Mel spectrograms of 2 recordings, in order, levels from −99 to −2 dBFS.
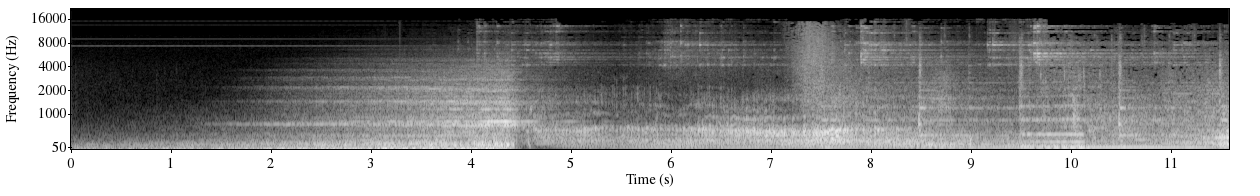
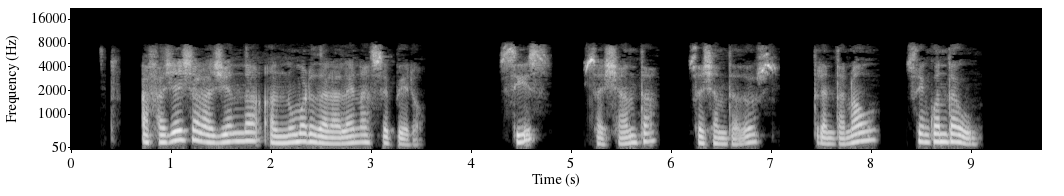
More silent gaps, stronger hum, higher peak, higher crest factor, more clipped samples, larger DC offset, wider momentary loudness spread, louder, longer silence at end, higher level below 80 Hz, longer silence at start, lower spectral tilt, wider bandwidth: second, none vs 0.50-0.70 s, 3.55-4.29 s, 4.82-5.12 s, 5.89-6.17 s, 7.09-7.42 s, 8.10-8.35 s; neither; about the same, -2 dBFS vs -2 dBFS; about the same, 18 dB vs 18 dB; neither; neither; first, 19 LU vs 11 LU; about the same, -21 LUFS vs -19 LUFS; second, 0 s vs 0.65 s; first, -28 dBFS vs -60 dBFS; second, 0.05 s vs 0.4 s; about the same, -5.5 dB/octave vs -4.5 dB/octave; first, 16.5 kHz vs 8.2 kHz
